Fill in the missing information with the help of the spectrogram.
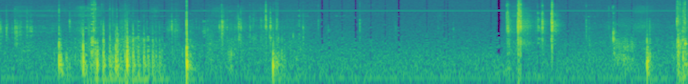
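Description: Plastic clicks and clacks of a LEGO brick blowback pistol's mechanism being worked: quick clusters of clicks, a single sharp snap about two and a half seconds in, and more clicking near the end.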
